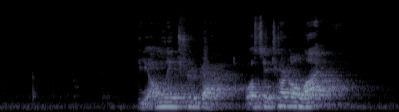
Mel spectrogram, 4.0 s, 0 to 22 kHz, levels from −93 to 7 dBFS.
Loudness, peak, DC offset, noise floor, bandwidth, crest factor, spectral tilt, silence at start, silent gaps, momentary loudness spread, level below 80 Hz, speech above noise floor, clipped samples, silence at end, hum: -40 LUFS; -24 dBFS; under 0.1%; -80 dBFS; 13 kHz; 20 dB; -6.5 dB/octave; 1.4 s; none; 15 LU; -88 dBFS; 41 dB; under 0.1%; 0.5 s; none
